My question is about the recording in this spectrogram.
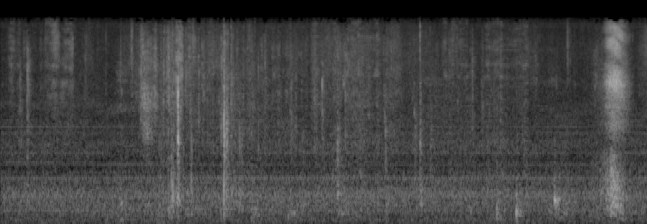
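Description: Pencils writing and tapping on paper, with scattered faint clicks, scratches and paper rustling as several people write at once. There is a short hissing rustle near the end.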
